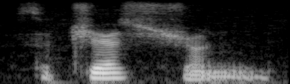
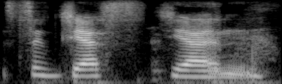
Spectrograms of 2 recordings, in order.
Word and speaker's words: suggestion: yeah yeah and it's it's hard because you have the the two G's that have the different sound then you still say the T suggest and then you have the the t o n sound as well so it's a it's like what Shan and suggestion suggestion so okay okay so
